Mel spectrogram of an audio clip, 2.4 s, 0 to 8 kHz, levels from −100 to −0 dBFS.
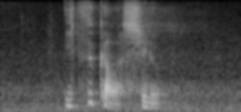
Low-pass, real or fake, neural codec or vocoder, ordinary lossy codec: none; real; none; none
